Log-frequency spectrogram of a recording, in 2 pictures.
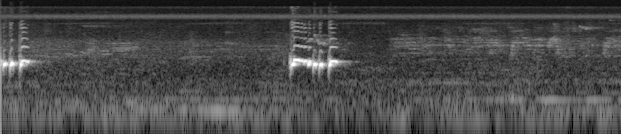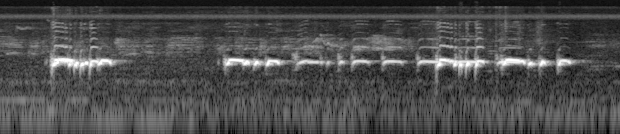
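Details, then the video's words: Local zebra dove in lively song with others answering: separate rolling coos every few seconds, then a longer stretch of rapid, stuttering coo notes strung together. "Suara burung perkutut lokal alam gacor sekali putar lainnya ikut nyahut"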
